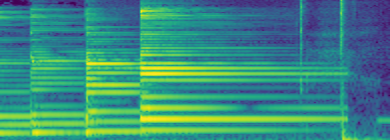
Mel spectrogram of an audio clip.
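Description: An Aeolian minor scale sounded as a few sustained tones entering one after another and ringing together, clean and moderately quiet, with a short click near the end.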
